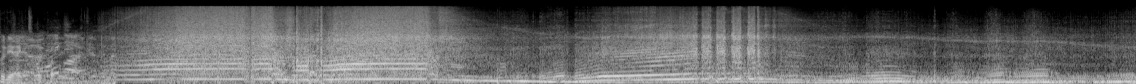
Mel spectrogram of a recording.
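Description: A car engine revs loudly, rising and falling in pitch.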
